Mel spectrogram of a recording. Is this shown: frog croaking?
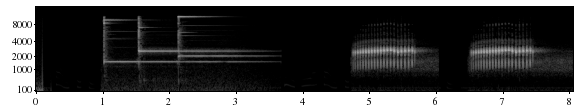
yes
